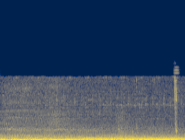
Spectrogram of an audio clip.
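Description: A steady low engine rumble from a car stuck in road traffic, constant and droning like idling or slow-moving traffic, with a brief faint high click near the end.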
